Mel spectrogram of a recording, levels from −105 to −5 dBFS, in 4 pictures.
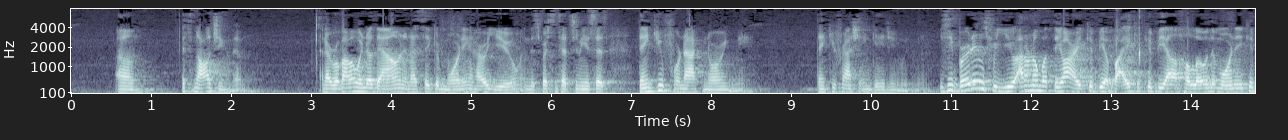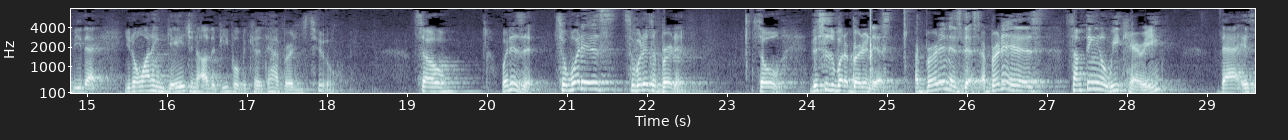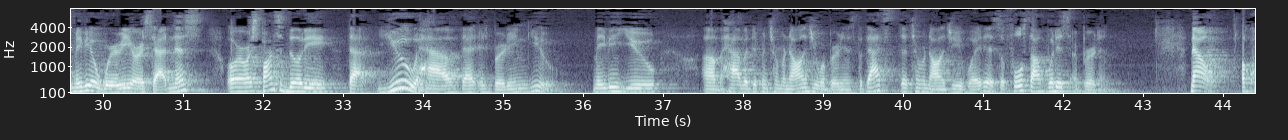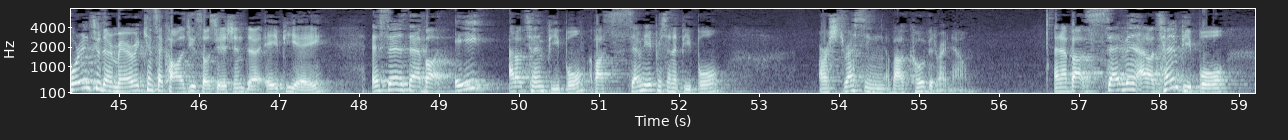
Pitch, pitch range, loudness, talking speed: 135 Hz, 115-160 Hz, -16 LUFS, 190 wpm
